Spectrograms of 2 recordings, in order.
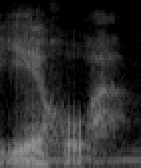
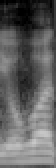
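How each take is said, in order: First: The first syllable is said as 'ye'. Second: The first syllable is said as 'yeo'. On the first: It is the original pronunciation. "원 발음은 예호와예요" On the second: It is the form passed on through translation. "우리가 구약 성경에 여호와 여호와 여호와 나오잖아요"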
